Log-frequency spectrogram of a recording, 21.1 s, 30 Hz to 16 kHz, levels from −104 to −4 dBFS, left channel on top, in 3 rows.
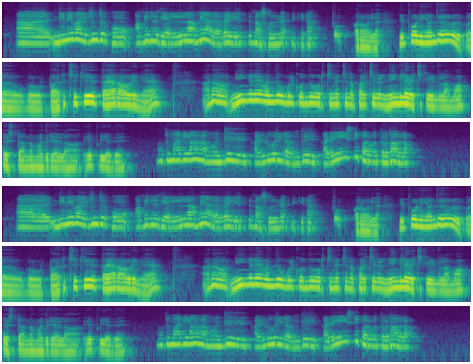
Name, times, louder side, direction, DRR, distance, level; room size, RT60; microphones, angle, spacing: voice 1, 0.2-4.7 16.4-20.1, left 1 dB, 45° left, 3 dB, 2.0 m, -28 dB
voice 2, 5.0-5.7 6.0-9.4 10.0-15.9, left 2 dB, 10° left, 6 dB, 0.4 m, -23 dB
16.5 x 6.6 x 2.2 m, 0.38 s
head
